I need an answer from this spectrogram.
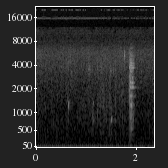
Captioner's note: liquid pouring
